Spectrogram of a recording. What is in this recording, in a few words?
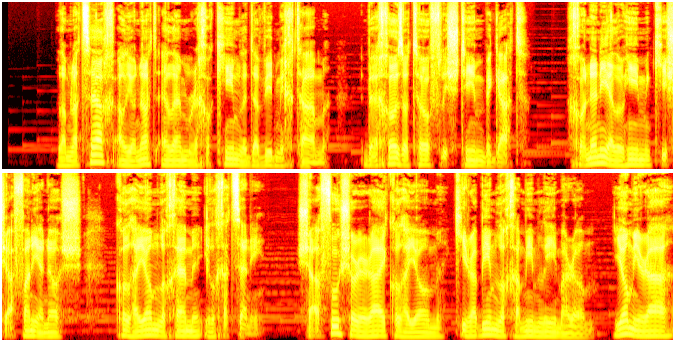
poetry and prayer psalm hebrew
